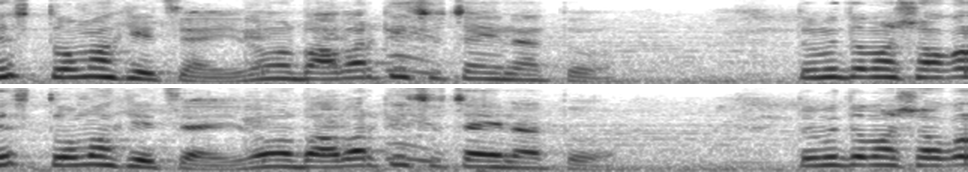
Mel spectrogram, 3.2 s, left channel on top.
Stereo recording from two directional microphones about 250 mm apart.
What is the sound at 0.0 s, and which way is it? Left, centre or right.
A man's voice, left.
